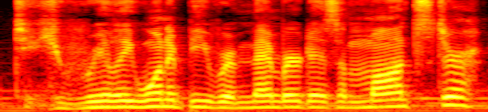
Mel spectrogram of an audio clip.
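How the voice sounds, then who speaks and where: A man playing a solemn, protective young demigod hero in an anime visual novel, in an earnest, deliberate way. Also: a little high, steady tone, close to an everyday voice. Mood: brooding. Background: background music.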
